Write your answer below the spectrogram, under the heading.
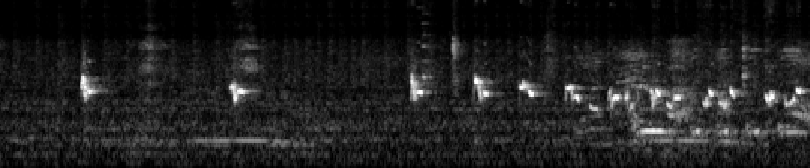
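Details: Sooty-headed bulbul singing in the chattering ngeriwik style: a few sharp, separate chirps, then a quickening, jumbled run of bright twittering notes over quiet background.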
